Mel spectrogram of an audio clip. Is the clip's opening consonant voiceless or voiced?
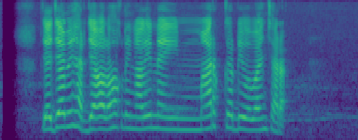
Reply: voiced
